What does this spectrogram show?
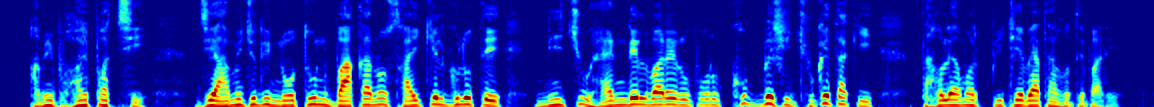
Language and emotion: Bengali, fearful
